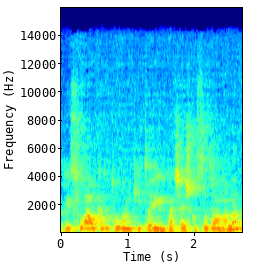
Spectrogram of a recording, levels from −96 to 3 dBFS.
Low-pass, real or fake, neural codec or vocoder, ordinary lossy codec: 14.4 kHz; fake; vocoder, 44.1 kHz, 128 mel bands, Pupu-Vocoder; MP3, 96 kbps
